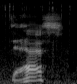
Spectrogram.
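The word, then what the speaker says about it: です: isaac white translate day two is pronounced desu that can't be true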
